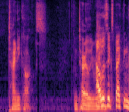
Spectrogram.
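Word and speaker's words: Tiny Kox: Spelt with a K. Pronounced Tiny Cox.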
